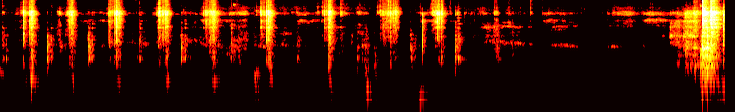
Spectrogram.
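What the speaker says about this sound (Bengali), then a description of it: "এই পেঁয়াজগুলোকে কুচিয়ে নিই, আর ধনে পাতা, কাঁচা লঙ্কা কুচিয়ে নিচ্ছি।" A knife chops onions, coriander leaves and green chillies on a board in quick, rhythmic bursts of crisp taps, then pauses near the end before a final louder clatter.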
